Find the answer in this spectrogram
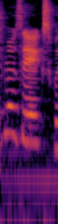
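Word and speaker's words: Mosaix: So you pronounce it like it's multiple mosaics, but it's actually one mosaic with an X.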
